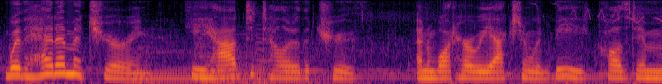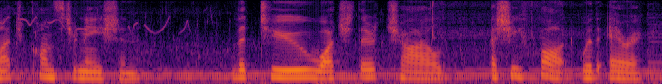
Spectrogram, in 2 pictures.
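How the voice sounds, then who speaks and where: A woman's voice: lowish voice, measured pace. A woman reading a scripted story as the narrator of an audio drama. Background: music.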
